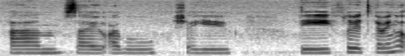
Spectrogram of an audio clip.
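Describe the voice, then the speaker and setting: In an East Midlands accent, a woman speaks with a fairly high pitch and monotone, flat intonation. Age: 20s. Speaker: tube-fed patient vlogger. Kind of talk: casual vlog talk to camera.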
